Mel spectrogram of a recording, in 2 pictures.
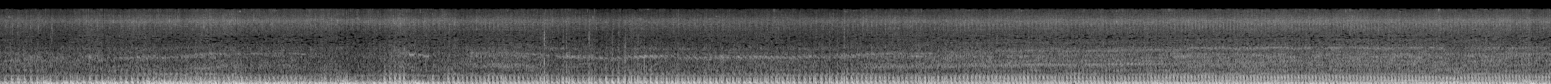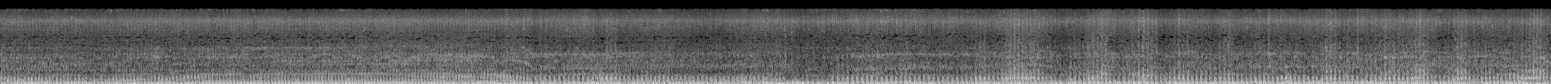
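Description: Trials motorcycle engine running under load at low, changing revs while riding a rough, rocky trail. Several sharp knocks near the end come from the bike hitting the rough ground.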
